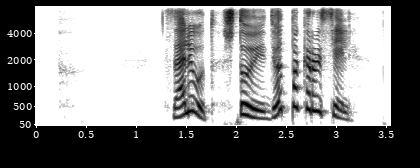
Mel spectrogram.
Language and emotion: Russian, positive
